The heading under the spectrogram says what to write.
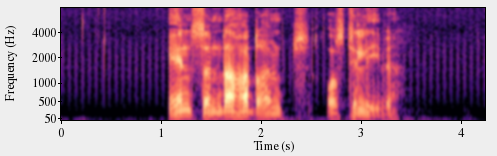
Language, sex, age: Norwegian, male, 57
